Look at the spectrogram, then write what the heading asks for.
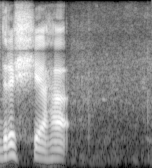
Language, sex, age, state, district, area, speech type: Sanskrit, male, 18-30, Maharashtra, Kolhapur, rural, read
